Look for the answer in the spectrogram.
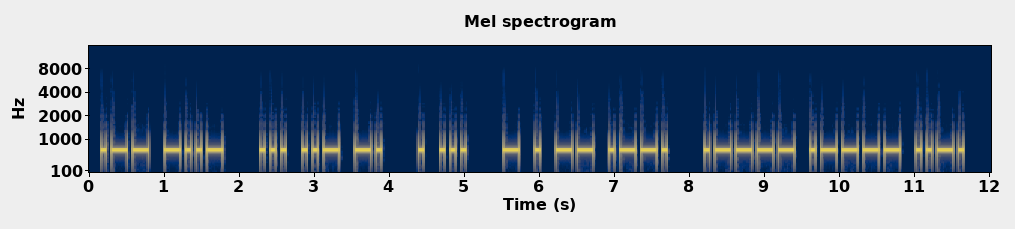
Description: Morse code, heard as a keyed tone, about 17 wpm, 700 Hz. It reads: WX SUN ES TEMP 11F
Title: Practice QSO - Exchange 2 - Info - 17wpm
